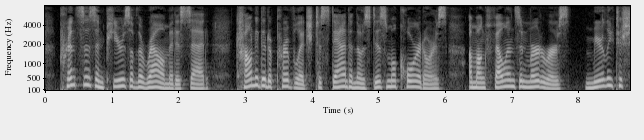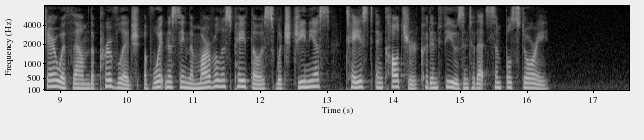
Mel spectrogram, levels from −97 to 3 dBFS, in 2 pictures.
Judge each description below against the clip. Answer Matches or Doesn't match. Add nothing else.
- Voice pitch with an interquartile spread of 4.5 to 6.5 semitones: Matches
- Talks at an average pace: Matches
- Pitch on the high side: Doesn't match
